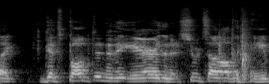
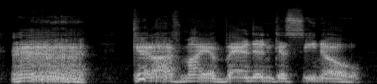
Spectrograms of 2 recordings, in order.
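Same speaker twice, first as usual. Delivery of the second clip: very slow, rough, dragged-out drawl. Joking about another film where Harrison Ford shows up: Harrison Ford impression. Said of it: "And then Harrison Ford shows up".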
